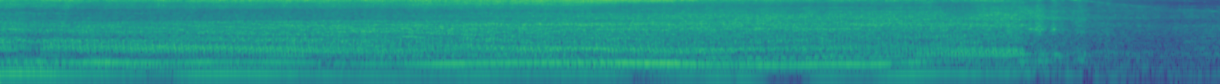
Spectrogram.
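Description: A diesel pulling tractor roars at full throttle while hauling a weight sled, then passes by.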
